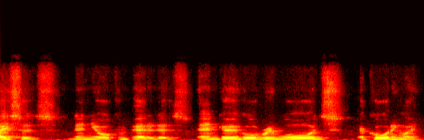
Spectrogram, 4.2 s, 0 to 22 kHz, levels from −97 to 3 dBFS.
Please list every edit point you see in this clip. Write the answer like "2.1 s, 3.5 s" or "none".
1.8 s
